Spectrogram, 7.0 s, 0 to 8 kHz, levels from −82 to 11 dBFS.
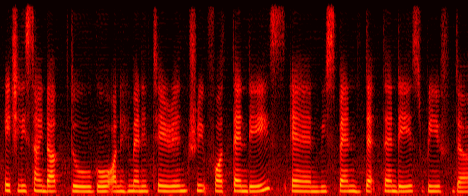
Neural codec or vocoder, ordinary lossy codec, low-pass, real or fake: codec, 16 kHz, 0.3 kbps, FocalCodec; none; none; fake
